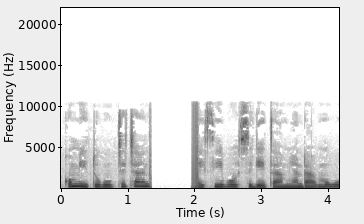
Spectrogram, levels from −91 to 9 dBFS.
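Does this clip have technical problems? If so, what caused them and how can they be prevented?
Yes. Throughout, the speech sounds plainly grainy and hissy, with nothing above 10.6 kHz. This is likely Vorbis compression at a low bitrate, around 34 kbps, which quantises the treble into noise. A spectrogram shows a hard ceiling at 10.6 kHz above speckled, smeared high bands. Encoding at a higher quality setting prevents this.

After "ko mii tuguk chechang'", a pop at 1.32 s begins a cable pulled and plugged in. About 0.69 s of near silence follows, including 77 ms of 60 Hz mains buzz while only the tip touched. A second pop comes at 2.06 s, before "sibos sigeet". The waveform shows two spikes around a flat gap. Securing connectors and muting before replugging prevents this.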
